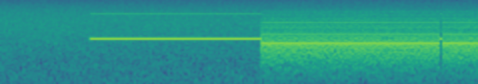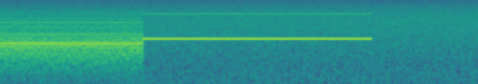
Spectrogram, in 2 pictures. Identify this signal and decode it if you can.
Commodore tape loading (standard loader), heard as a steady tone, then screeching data.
